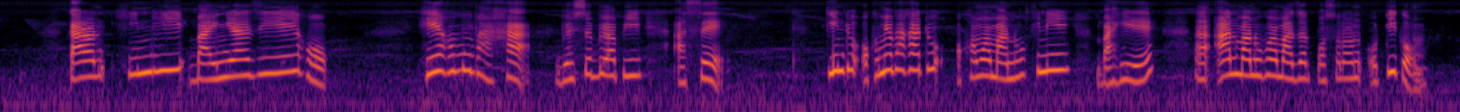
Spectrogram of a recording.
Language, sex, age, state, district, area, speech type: Assamese, female, 45-60, Assam, Lakhimpur, rural, spontaneous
